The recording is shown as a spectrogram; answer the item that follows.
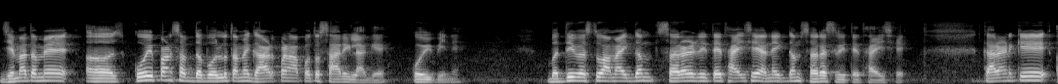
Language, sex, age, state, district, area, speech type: Gujarati, male, 18-30, Gujarat, Surat, rural, spontaneous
